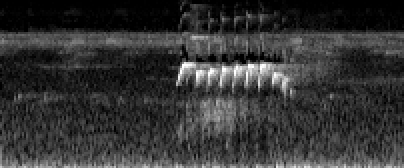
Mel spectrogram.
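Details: Silvered antbird (Sclateria naevia) giving a brief, high trill of about seven quick notes that fall slightly in pitch, lasting around one second, against a steady background hiss.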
